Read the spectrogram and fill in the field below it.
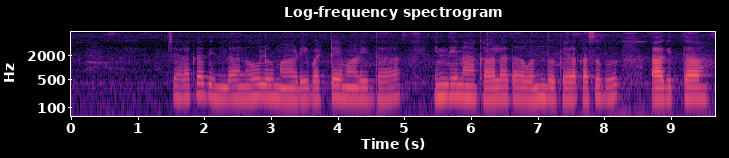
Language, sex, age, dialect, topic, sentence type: Kannada, female, 36-40, Northeastern, agriculture, statement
